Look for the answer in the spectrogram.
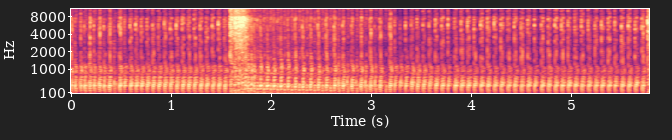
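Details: Kawasaki Ninja 650 misfiring: choppy, uneven exhaust pulses with a stumbling beat around a blip, running on one cylinder when letting off the throttle and sometimes randomly firing on one cylinder.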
